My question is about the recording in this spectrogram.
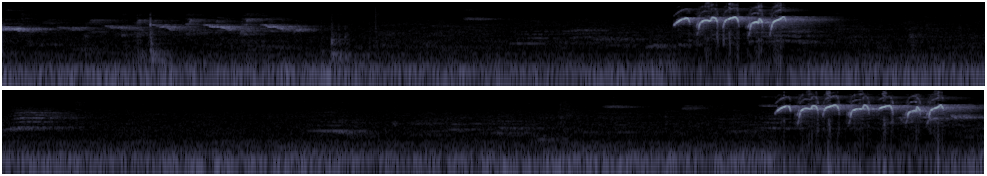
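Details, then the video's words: Male Oriental magpie-robin of the mountain type: soft twittering notes at the start, then two loud bursts of rapid high descending notes roughly five seconds apart, with scattered quiet chirps between. "Terapi Suara Burung Mantenan"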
